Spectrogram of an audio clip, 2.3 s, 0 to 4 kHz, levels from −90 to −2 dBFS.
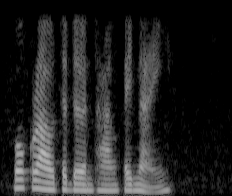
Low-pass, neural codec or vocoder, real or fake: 3.6 kHz; none; real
